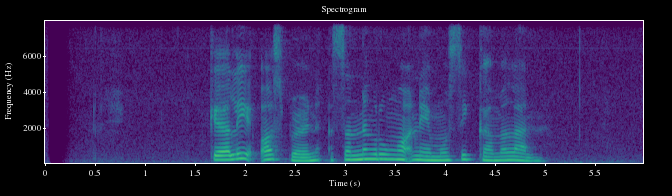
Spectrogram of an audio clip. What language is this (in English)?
Javanese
